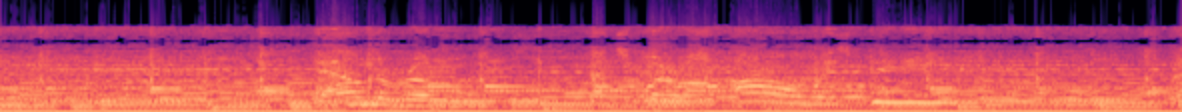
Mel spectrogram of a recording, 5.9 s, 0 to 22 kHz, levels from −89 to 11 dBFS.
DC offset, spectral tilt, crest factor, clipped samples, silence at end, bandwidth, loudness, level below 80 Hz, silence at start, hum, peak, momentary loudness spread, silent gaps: 20%; -4.5 dB/octave; 10 dB; 1%; 0 s; 14.5 kHz; -8 LUFS; -30 dBFS; 0 s; none; 0 dBFS; 4 LU; none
